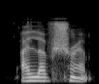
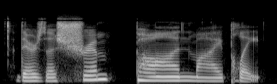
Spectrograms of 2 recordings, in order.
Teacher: you just close your lips and you don't hear the P. But if there's a vowel after it, you will hear the P.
